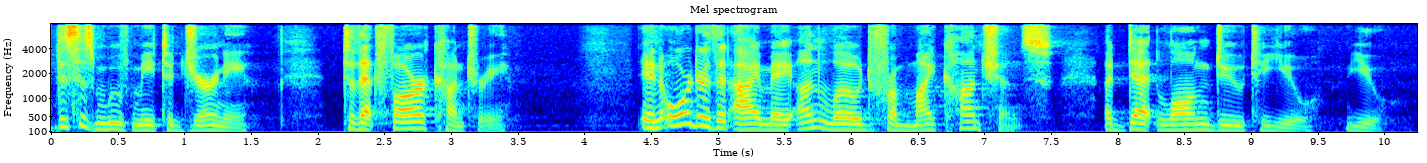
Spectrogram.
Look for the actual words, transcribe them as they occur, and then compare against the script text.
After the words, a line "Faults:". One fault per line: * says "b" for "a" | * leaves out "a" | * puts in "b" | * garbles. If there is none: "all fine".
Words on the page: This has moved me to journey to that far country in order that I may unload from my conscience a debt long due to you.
This has moved me to journey to that far country in order that I may unload from my conscience a debt long due to you you.
Faults:
* puts in "you"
